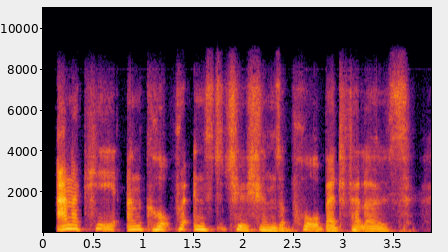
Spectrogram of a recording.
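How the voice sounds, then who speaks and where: A man with an English accent speaks at a moderate pace in a somewhat breathy voice over a quiet background. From England. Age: 60s. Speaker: mental health activist and memoir author. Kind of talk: reading a prepared talk. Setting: video call webinar.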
